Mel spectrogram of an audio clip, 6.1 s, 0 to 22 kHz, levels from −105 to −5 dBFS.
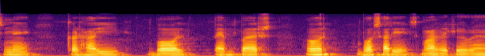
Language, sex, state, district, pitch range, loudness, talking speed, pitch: Hindi, male, Jharkhand, Deoghar, 115-120 Hz, -17 LUFS, 110 wpm, 115 Hz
